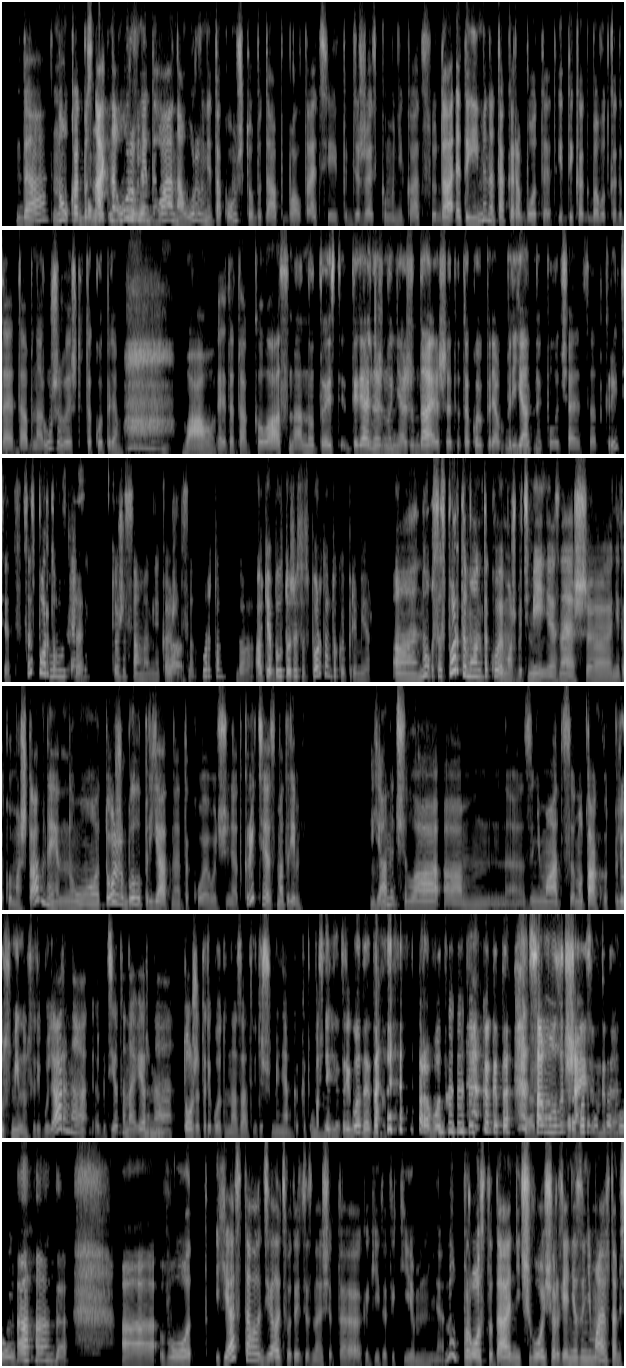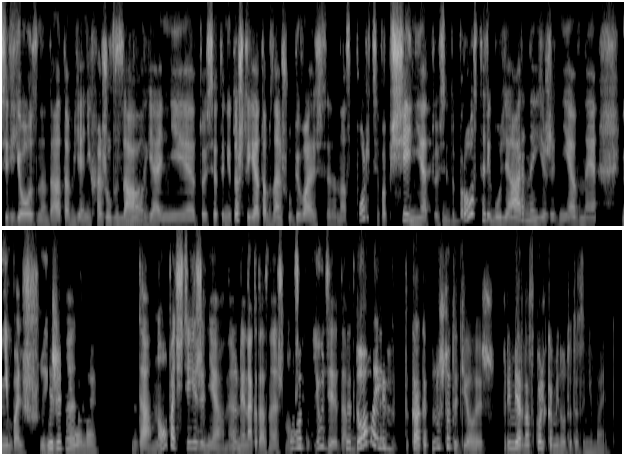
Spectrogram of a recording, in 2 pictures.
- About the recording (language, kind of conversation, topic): Russian, podcast, Как маленькие шаги приводят к большим изменениям?
- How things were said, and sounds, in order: gasp; other background noise; chuckle; unintelligible speech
